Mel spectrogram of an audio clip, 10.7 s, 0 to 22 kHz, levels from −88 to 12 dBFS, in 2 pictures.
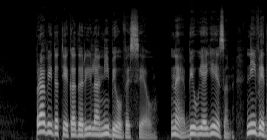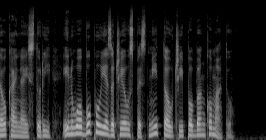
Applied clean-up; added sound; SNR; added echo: none; none; none; none.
